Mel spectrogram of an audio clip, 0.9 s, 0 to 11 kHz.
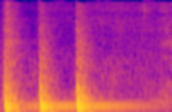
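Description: Three taps on a large cardboard Funko Avengers scene box with a plastic insert inside give dull, low thumps. A faint hollow ring around 164 Hz carries between the taps, which is the sound expected from the plastic inside the box.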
